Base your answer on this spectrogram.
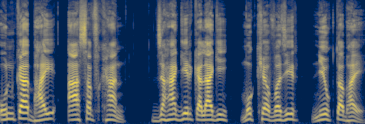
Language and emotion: Nepali, neutral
